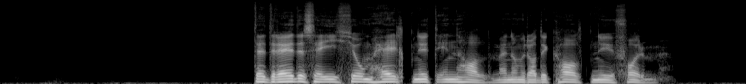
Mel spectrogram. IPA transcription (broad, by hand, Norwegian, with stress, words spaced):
ˈdeː ˈdɾeɪdə ˈseɪ ˈɪçə ˈʊm ˈheɪlt ˈnʏt ˈɪnˌhɑl ˈmɛn ˈʊm ɾɑdɪˈkɑːlt ˈnyː ˈfɔɾm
